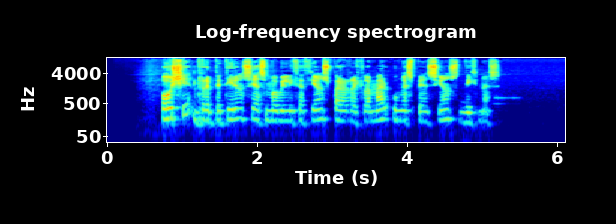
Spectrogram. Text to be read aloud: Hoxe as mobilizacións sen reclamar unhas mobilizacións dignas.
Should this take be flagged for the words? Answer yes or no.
yes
